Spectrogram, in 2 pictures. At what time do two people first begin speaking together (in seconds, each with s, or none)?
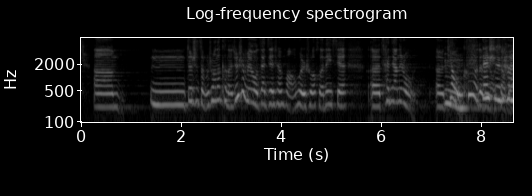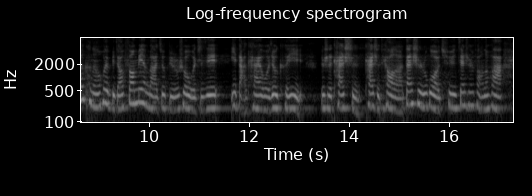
7.3 s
